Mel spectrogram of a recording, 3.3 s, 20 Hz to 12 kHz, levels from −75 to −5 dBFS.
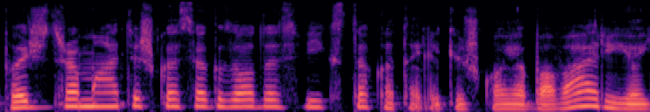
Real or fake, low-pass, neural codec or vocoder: real; 10.8 kHz; none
